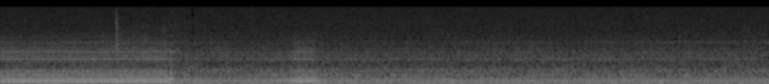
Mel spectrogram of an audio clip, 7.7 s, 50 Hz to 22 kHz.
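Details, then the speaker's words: PYE 39HC shortwave broadcast receiver, tested on the AM band with a loop antenna before tube replacement: steady low hum with buzzy overtones that never changes, reception very weak; mains hum, source unknown. "Where's this hum coming from?"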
